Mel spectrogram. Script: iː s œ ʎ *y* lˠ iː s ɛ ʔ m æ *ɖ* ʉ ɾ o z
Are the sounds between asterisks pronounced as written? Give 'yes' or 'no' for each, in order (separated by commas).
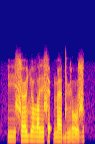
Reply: yes, no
